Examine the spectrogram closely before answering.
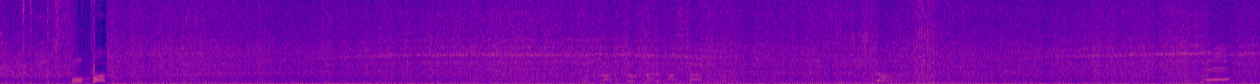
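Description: A motorcycle engine drones steadily while riding.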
